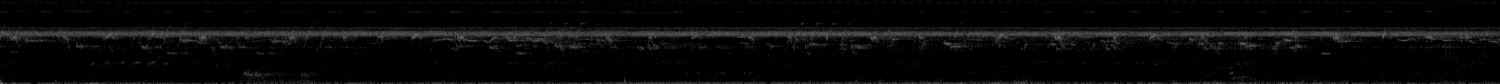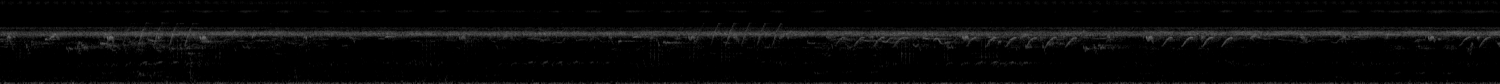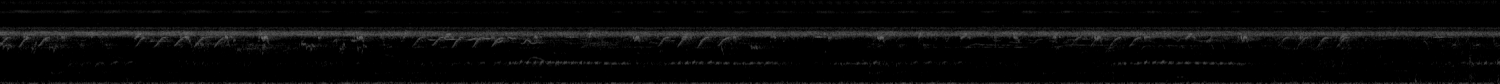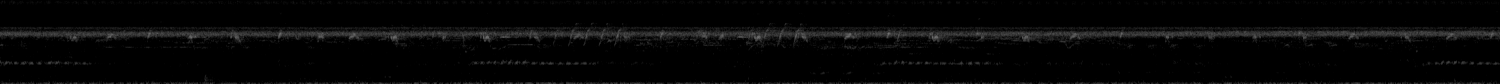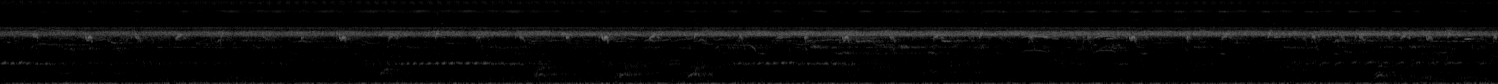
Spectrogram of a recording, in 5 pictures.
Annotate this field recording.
Early morning, Bird calls, Croak sounds, Insects sounds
